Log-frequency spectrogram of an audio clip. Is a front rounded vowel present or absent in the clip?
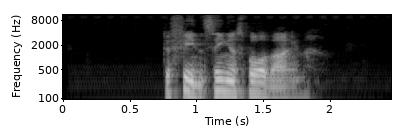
absent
